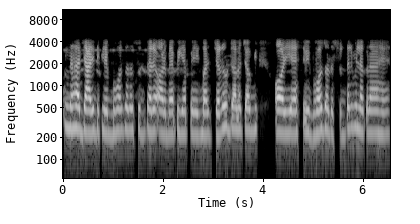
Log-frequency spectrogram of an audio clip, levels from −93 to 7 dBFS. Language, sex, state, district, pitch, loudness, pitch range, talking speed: Hindi, female, Bihar, Purnia, 230 Hz, -22 LUFS, 225-245 Hz, 265 wpm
